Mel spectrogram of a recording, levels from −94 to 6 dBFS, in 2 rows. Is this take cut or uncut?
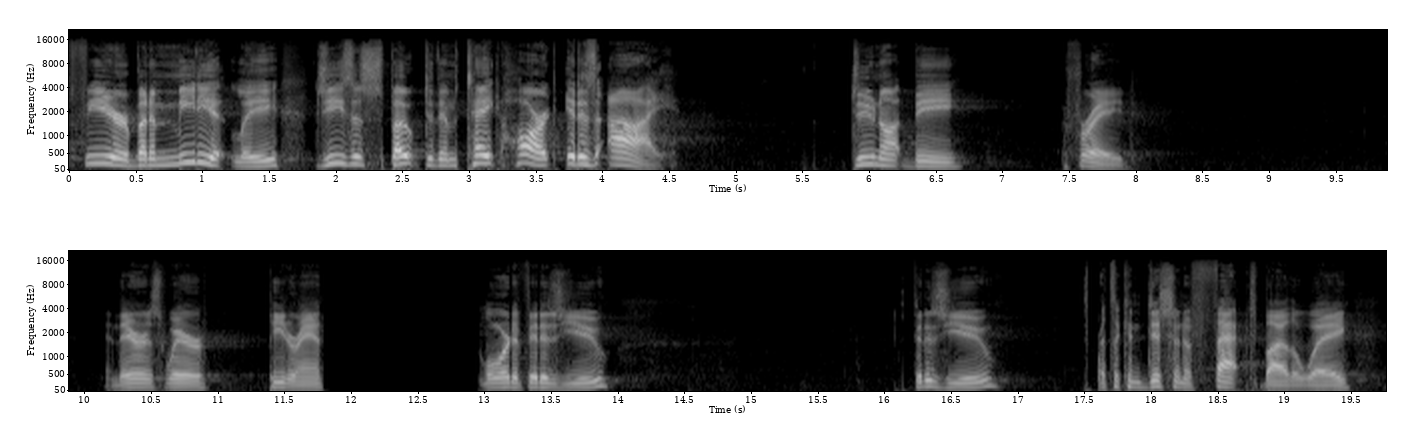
cut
